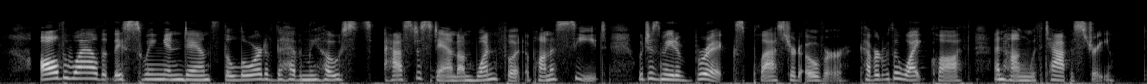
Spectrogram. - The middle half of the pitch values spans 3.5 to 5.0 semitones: No, narrow, 2.5 semitones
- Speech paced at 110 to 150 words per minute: No, fast, 205 wpm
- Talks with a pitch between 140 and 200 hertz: No, high, 225 Hz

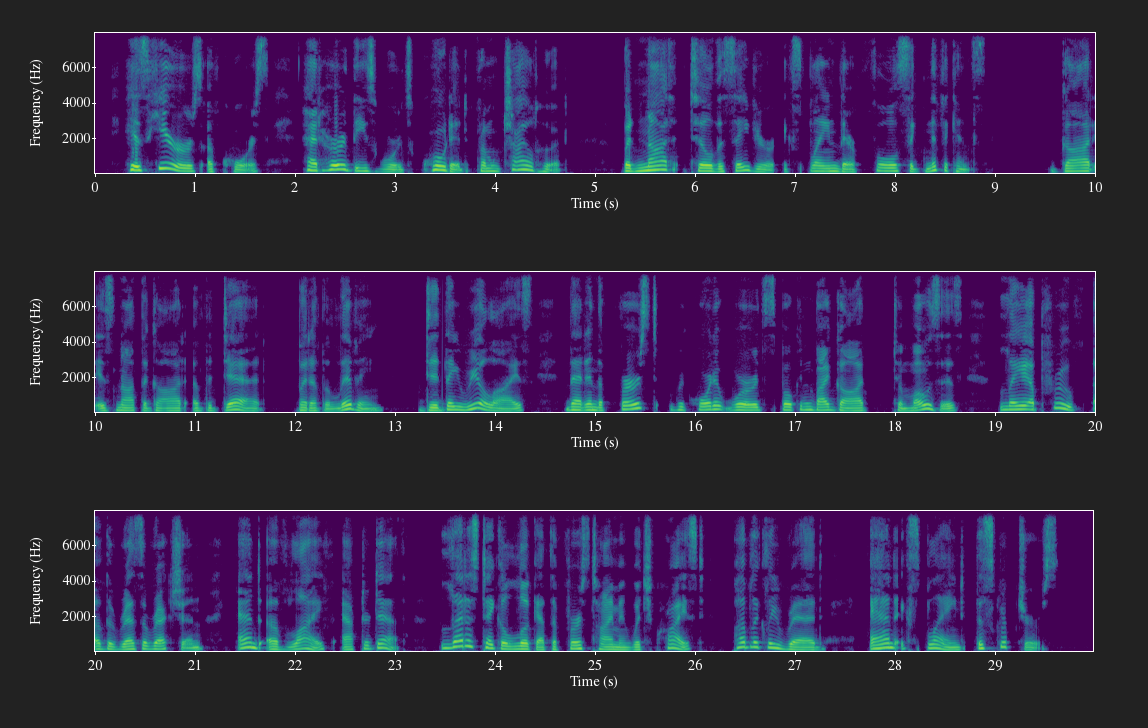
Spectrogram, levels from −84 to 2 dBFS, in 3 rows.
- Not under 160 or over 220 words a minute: No, average, 150 wpm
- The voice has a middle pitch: Yes, medium, 165 Hz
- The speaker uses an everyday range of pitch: No, wide, 6.6 semitones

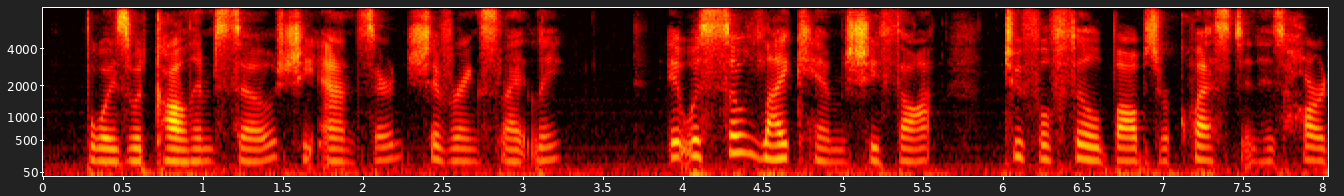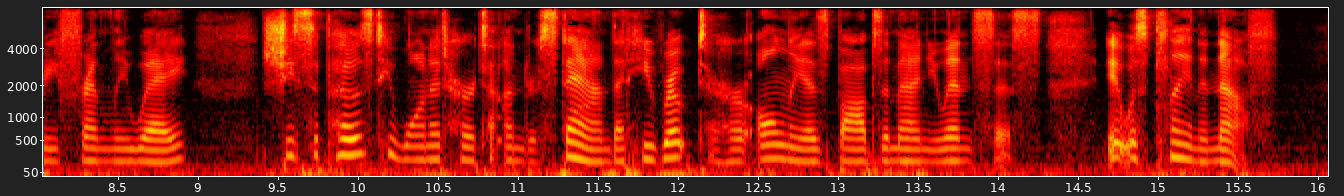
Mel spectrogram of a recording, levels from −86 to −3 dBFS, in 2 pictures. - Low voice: No, medium, 185 Hz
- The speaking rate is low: No, average, 170 wpm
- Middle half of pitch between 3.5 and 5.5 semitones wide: No, average, 2.7 semitones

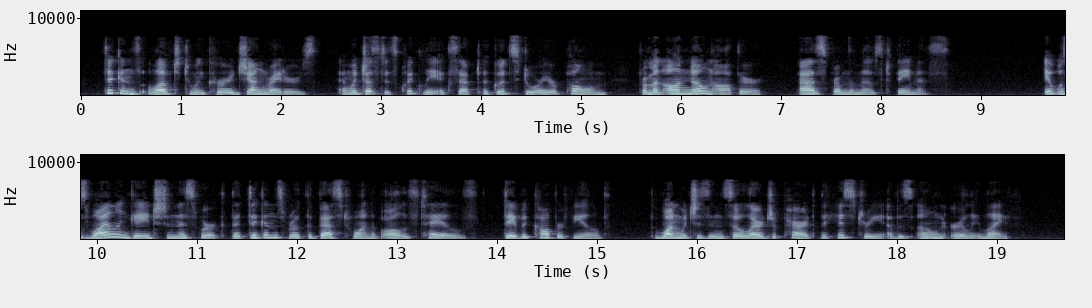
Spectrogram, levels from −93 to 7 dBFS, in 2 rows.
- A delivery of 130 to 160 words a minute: No, average, 185 wpm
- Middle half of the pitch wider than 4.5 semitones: No, average, 3.9 semitones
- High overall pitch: Yes, high, 225 Hz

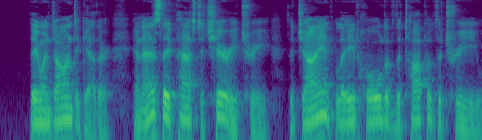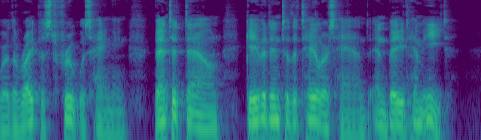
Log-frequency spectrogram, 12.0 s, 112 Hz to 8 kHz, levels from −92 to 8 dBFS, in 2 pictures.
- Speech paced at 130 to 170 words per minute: No, average, 200 wpm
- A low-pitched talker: Yes, very low, 90 Hz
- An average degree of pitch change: Yes, average, 4.6 semitones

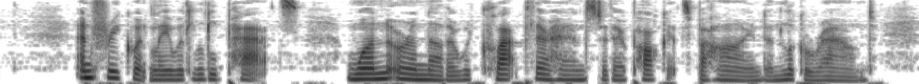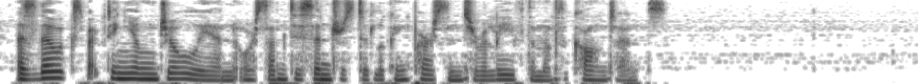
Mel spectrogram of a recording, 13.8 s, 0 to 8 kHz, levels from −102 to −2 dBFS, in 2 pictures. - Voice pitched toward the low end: No, medium, 170 Hz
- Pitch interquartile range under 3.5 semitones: Yes, average, 2.8 semitones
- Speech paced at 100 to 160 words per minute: Yes, average, 150 wpm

